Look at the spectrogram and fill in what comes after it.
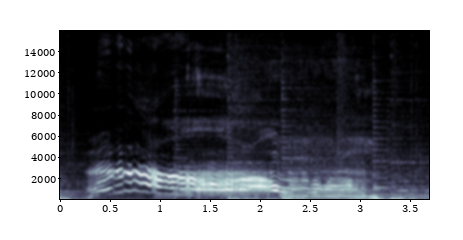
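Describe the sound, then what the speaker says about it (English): A cat in the visual novel The Fruit of Grisaia lets out a single long, loud, disgruntled meow that swoops up and then trails down, close and clear with a slight tonal wobble. "it lets out a single disgruntled meow"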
